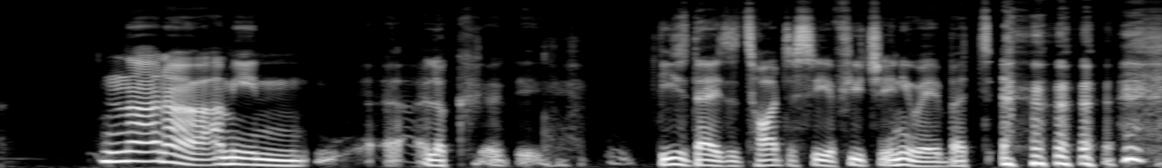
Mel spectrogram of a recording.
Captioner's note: laugh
